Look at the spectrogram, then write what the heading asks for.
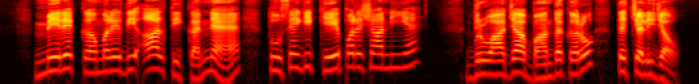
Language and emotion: Dogri, angry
